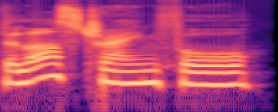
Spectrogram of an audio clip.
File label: announcements, female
